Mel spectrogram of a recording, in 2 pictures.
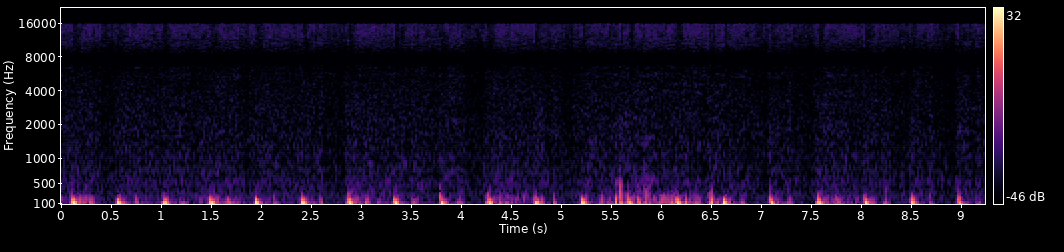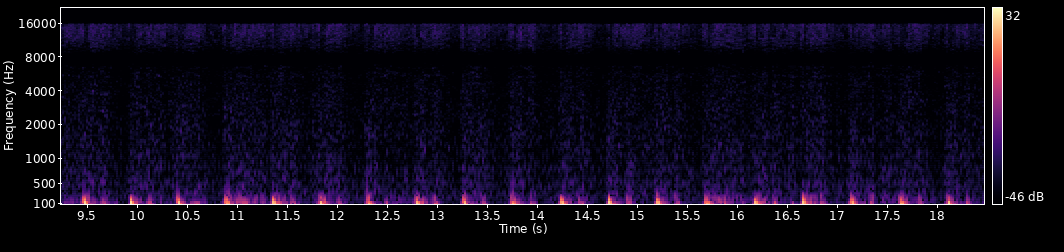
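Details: Own heartbeat after almost 100 jumps in place: rapid, regular, thumping beat at about 125 to 130 a minute; normal sinus tachycardia after exercise.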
